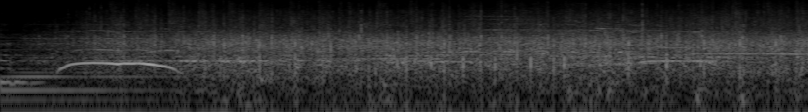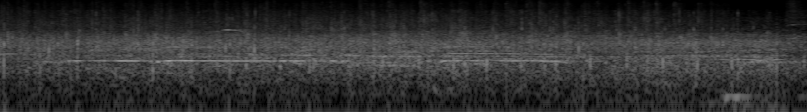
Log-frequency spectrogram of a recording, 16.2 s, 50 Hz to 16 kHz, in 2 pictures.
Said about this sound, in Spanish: Eh, si les dejo, siguen ¿eh? aquí, los fans. Madre mía, muchas eh, gracias. Los 2.500 se suman aquí los otros seguidores también y mira, todos aplaudiendo.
